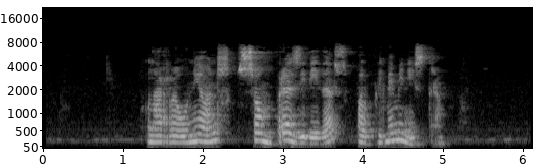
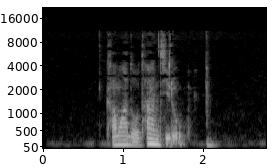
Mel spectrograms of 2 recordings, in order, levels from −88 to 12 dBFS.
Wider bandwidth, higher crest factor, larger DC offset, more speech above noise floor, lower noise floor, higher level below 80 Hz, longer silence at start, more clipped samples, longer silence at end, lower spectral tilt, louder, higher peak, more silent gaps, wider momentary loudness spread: second, 7.6 kHz vs 11.5 kHz; about the same, 18 dB vs 20 dB; neither; second, 38 dB vs 43 dB; about the same, -61 dBFS vs -63 dBFS; second, -64 dBFS vs -56 dBFS; first, 1.3 s vs 0.8 s; neither; first, 1.1 s vs 0.65 s; second, -4 dB/octave vs -6.5 dB/octave; about the same, -23 LUFS vs -21 LUFS; about the same, -6 dBFS vs -4 dBFS; neither; second, 9 LU vs 19 LU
